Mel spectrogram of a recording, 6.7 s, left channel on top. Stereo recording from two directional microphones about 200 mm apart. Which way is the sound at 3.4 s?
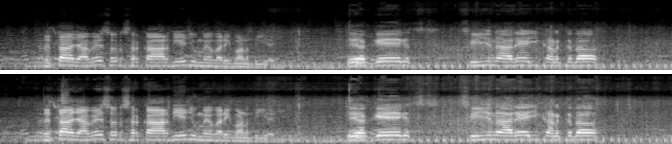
25° left (ahead or behind).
